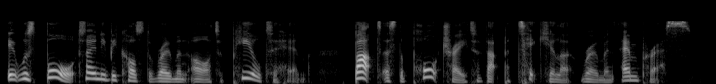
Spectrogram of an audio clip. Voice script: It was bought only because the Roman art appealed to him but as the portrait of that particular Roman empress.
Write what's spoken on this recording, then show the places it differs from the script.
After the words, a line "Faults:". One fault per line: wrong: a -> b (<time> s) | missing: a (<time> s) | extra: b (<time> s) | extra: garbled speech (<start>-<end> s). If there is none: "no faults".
It was bought only because the Roman art appealed to him but as the portrait of that particular Roman empress.
Faults:
no faults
